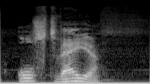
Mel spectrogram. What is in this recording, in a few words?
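"Olst-Wijhe", Dutch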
